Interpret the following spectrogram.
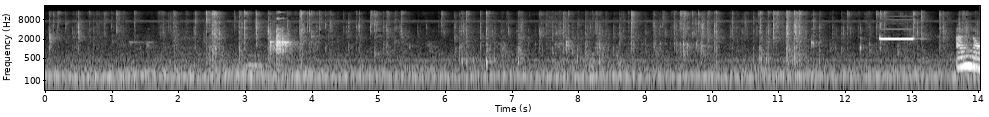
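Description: Crinkling of a plastic chocolate-bar wrapper being torn open by hand. Near the end, a single loud half-second microwave oven beep, the loudest sound, signalling that the cooking time is done.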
